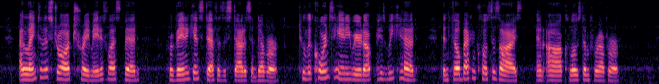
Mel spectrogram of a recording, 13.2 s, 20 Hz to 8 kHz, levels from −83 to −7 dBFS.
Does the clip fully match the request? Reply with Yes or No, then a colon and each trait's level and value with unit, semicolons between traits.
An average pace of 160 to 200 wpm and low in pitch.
No: average, 180 wpm; high, 190 Hz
